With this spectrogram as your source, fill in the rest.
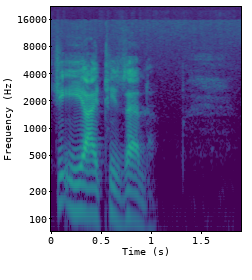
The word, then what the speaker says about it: Geitz: I think her last name is Gitz, or Geitz. It might be Geitz. It's German. I think it's G-E-I-T-Z. So it would be properly pronounced Geitz, I believe.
